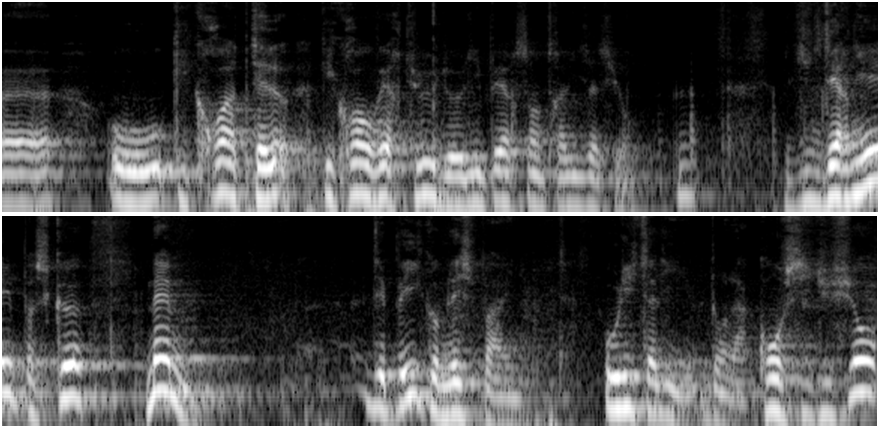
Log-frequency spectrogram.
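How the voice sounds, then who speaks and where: A man with fairly high pitch speaks at a fairly slow pace with lively intonation. Long, frequent pauses break his speech, and there is noticeable background noise. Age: 70s. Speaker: author. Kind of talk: interview. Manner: hesitant, many fillers.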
